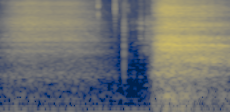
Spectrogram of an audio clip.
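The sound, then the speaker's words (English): A deep breath drawn slowly: a soft, airy stretch of breath, a brief near-silent pause, then a louder, fuller rush of breath that holds steady to the end. “All right, take a deep breath.”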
